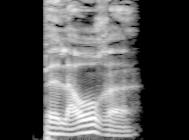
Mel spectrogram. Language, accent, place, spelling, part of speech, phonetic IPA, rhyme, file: German, Germany, Berlin, belaure, verb, [bəˈlaʊ̯ʁə], -aʊ̯ʁə, De-belaure.ogg
- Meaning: inflection of belauern: 1. first-person singular present 2. first/third-person singular subjunctive I 3. singular imperative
